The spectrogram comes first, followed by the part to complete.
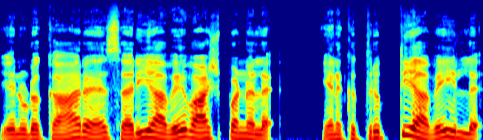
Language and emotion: Tamil, sad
